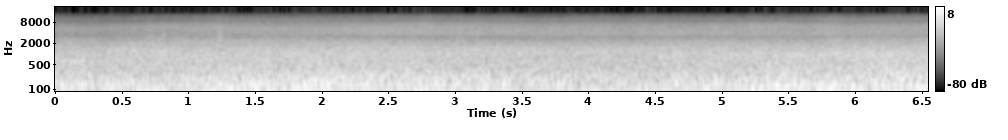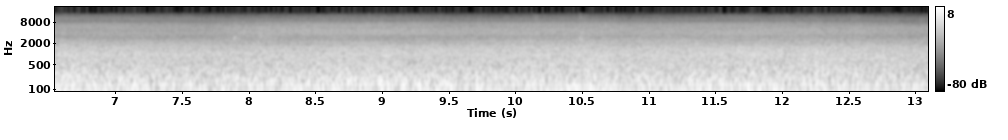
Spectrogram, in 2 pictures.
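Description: Steady rush of wind noise on the microphone mixed with surf washing onto the beach, even throughout with no distinct events.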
